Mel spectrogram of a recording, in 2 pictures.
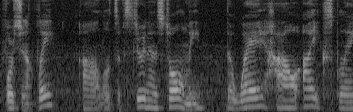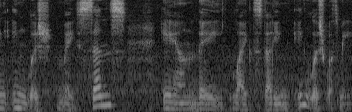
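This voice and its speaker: Audible room echo and noticeable background noise fill the recording. A woman talks at a fairly slow pace. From Japan. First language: Japanese. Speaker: English teacher. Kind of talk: casual video introduction. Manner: casual, relaxed.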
